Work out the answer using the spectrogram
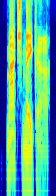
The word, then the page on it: matchmaker: British English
